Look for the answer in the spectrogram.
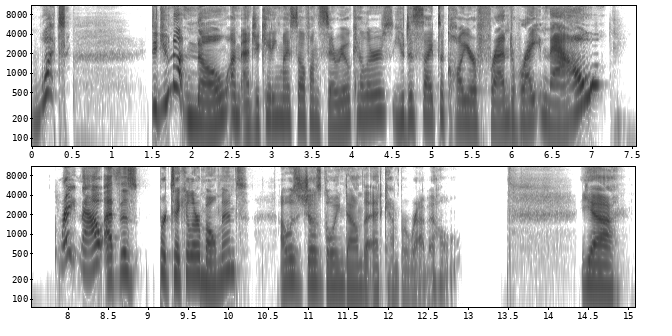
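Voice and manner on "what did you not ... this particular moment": indignant, irritated, angry outburst. Retelling being cut off from dial-up internet: imitating own angry past self. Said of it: "I'm angry at her 'cause I'm like".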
